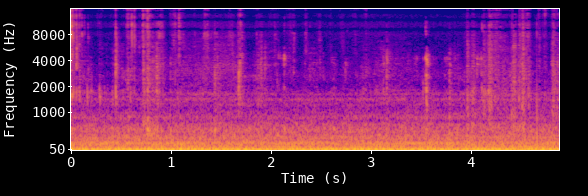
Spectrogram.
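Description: Steady hum and blowing of a car's air conditioning running in a parked car. Faint scattered clicks and crunches come from eating fries and handling the food container.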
